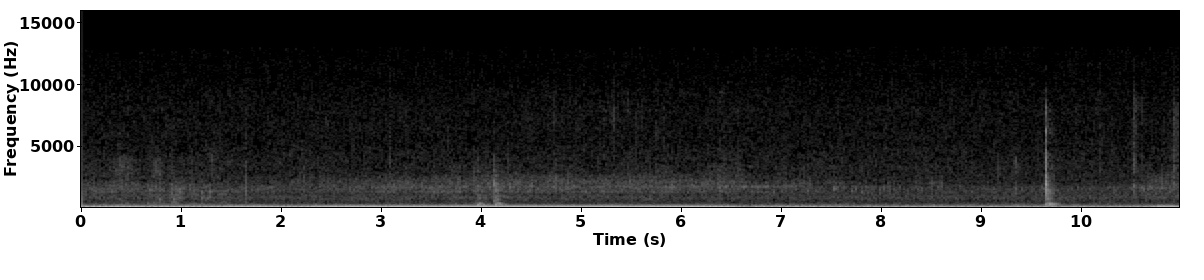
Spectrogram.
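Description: Small boat's motor running with a low, steady hum that drops suddenly to a lower level about two-thirds of the way through, with a couple of light knocks.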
